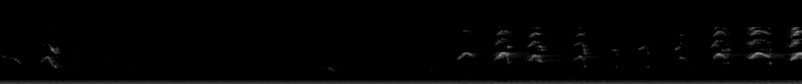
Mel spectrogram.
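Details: Whining Bernese Mountain Dog puppies: one brief squeal, a quiet pause, then a rapid series of high, bending whimpers and yelps growing louder toward the end, over a constant low hum.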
